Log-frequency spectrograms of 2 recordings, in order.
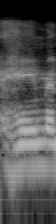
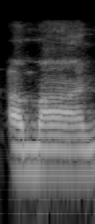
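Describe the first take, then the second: First: The name starts with an audible h sound. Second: The name starts with a vowel, no h. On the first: The speaker calls it wrong. "It's probably not Haman" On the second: The speaker calls it right. "probably the H is probably silent"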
